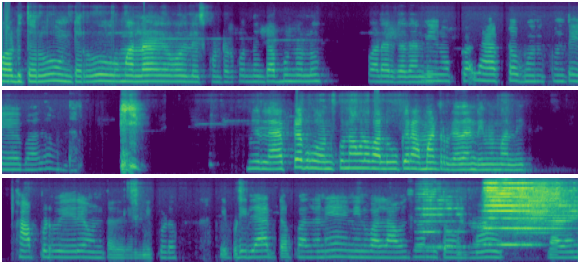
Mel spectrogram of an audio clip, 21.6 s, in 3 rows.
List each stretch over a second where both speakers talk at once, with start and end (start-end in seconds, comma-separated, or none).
none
